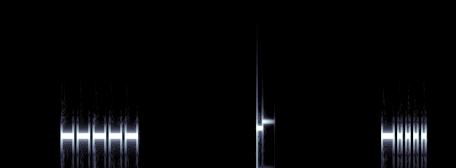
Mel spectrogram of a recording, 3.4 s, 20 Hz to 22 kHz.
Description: Morse code, heard as a keyed tone, about 40 wpm, 700 Hz. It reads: 0 6
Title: Single Character (Letter:Number:Punctuation:Prosign) Alt 40wpm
